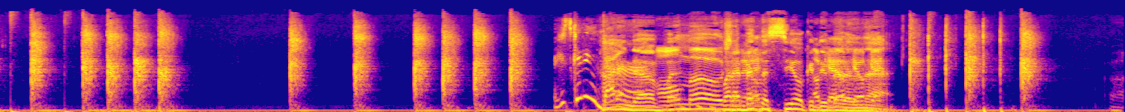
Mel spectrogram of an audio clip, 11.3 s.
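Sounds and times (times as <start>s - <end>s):
hands clapping a rhythm: 0.0s - 1.9s, 2.9s - 5.4s, 9.0s - 10.6s
speech: 5.6s - 9.0s.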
